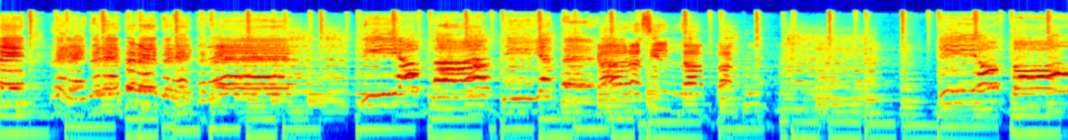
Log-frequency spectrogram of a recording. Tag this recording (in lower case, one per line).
music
